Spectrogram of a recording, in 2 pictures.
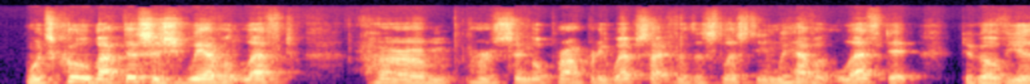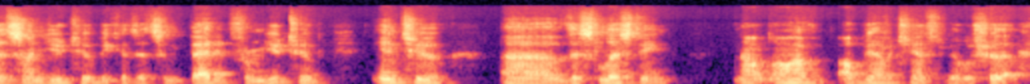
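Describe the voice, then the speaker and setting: Fairly high for a man, this voice has noticeable vocal fry. He moves at a fairly quick pace with fairly even intonation. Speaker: webinar trainer for real estate software. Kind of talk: webinar tutorial. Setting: online webinar with screen share. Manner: fast.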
